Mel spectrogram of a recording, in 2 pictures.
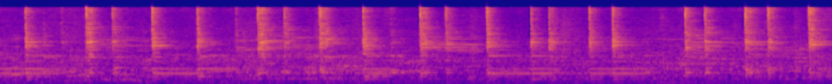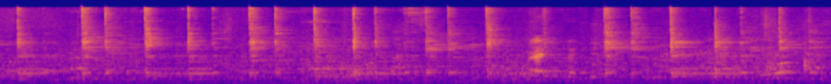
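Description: Berimbau being played: a stick strikes its steel wire in a quick, steady rhythm. The note switches back and forth between a lower and a higher pitch as the wire is stopped and released.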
